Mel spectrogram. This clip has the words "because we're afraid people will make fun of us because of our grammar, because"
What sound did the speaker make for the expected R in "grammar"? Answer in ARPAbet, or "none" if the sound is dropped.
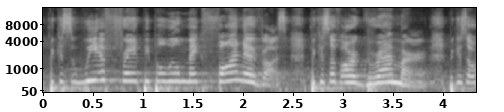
R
